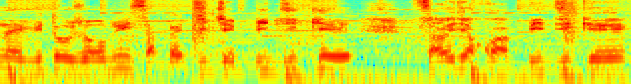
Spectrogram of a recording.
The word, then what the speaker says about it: BDK: Donc en français, c'est BDK. Mais comme quand je commençais, j'avais des ambitions internationales. Donc on est parti sur la base de la prononciation en anglais. Ça donne BDK. Donc par exemple, si vous voulez me retrouver sur Facebook, vous tapez DJ BDK effectivement. Mais en fait, c'est BDK qu'on prononce. Voilà.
